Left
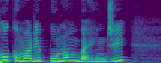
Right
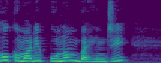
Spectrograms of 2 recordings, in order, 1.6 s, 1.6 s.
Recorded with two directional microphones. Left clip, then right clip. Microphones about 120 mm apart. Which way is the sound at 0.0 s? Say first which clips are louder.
Left 6 dB; 35° left (ahead or behind).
